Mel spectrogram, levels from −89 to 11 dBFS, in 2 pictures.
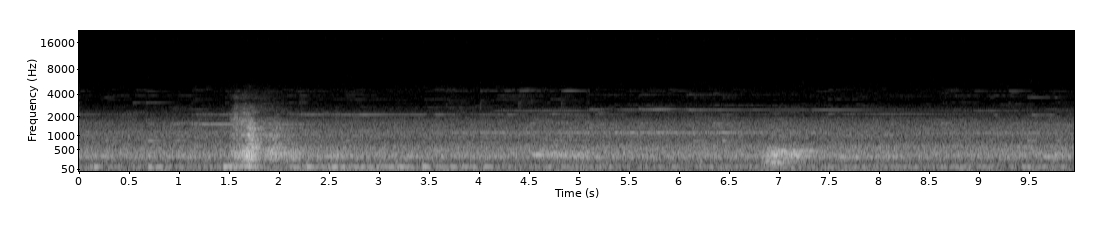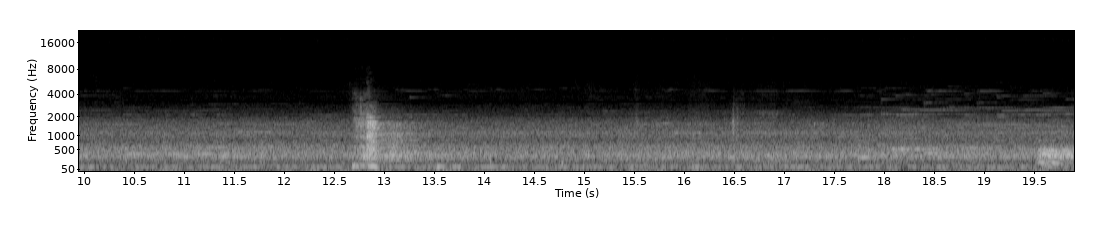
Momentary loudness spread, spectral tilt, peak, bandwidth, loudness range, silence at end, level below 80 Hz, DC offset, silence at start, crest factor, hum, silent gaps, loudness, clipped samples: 11 LU; -10 dB/octave; -4 dBFS; 4.9 kHz; 8 LU; 0 s; -48 dBFS; under 0.1%; 0 s; 26 dB; none; none; -31 LUFS; under 0.1%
